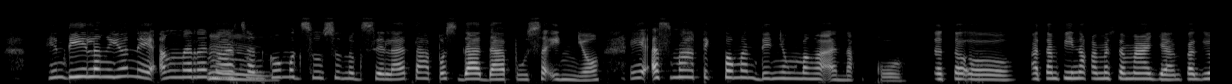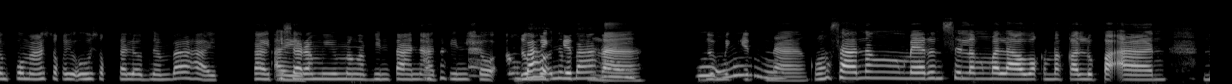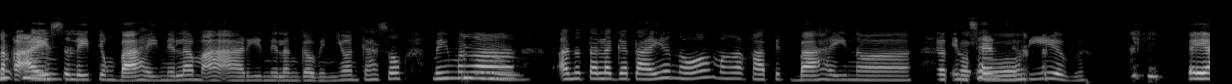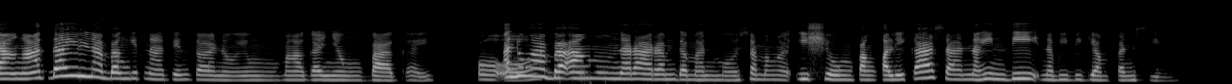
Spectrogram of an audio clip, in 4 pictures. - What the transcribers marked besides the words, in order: other background noise; in English: "asthmatic"; tapping; chuckle; chuckle
- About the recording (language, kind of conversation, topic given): Filipino, unstructured, Ano ang nararamdaman mo tungkol sa mga isyung pangkalikasan na hindi nabibigyang pansin?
